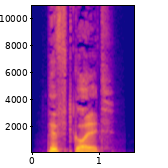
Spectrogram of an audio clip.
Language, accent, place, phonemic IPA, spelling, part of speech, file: German, Germany, Berlin, /ˈhʏftˌɡɔlt/, Hüftgold, noun, De-Hüftgold.ogg
- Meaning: 1. calorie bomb (food with high caloric content) 2. love handles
